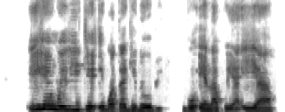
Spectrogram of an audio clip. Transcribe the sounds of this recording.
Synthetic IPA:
i˦ɦe˦ŋʷe˨ɾi˦ke˦ʔɪ˦ɡ͡ba˨ta˨ɡɪ˦no˦bi˨ | bʊ˨ʔɪ˦na˨pʊ˨ja˦ʔɪ˦ja˦a˦ɦʊ˨

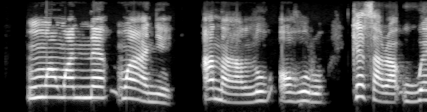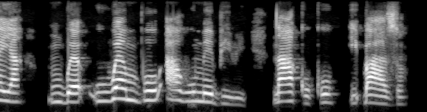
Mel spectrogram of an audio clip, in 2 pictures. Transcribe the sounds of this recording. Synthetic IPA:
ŋ̩˦ŋʷa˦ŋʷa˦n̩˦ne˦ŋʷaː˦˨ɲɪ˨ | a˦na˨a˨lʊ˦ɔ˦ɦʊ˦ɾʊ˦ | ke˦sa˨ɾa˨ʔu˨we˦ja˦ | ŋ͡m̩˨ɡ͡be˨u˨we˦m̩˦bʊ˦a˦ɦʊ˦me˨bi˨ɾi˨ | na˦a˦kʊ˨kʊ˦ | i˦k͡pa˦a˨zʊ˦

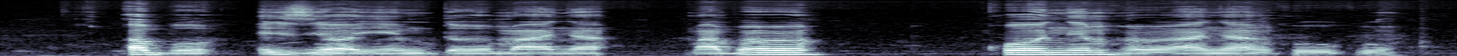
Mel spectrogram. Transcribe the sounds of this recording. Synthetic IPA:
ɔ˦bʊ˨ | e˦zi˦ɔ˨ɲɪ˨˦m̩˦do˦ma˦a˦ɲa˦ | ma˨bʊ˦ɾʊ˦ | kʷo˦ɲe˦m̩˦ɦʊ˨ɾʊ˨a˦ɲa˦ŋ̩˨ko˨u˦kʷu˦˨

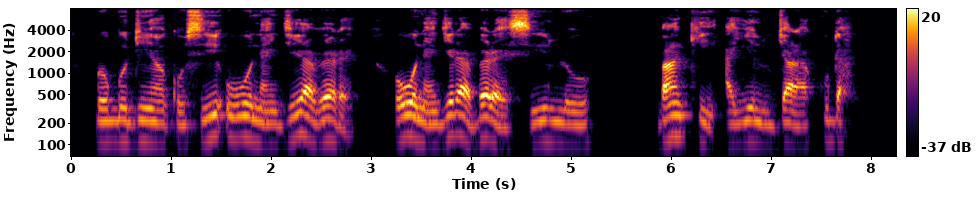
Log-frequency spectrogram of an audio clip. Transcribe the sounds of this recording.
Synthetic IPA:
ɡ͡bo˨ɡ͡bo˨dĩ˨j̃ã˨ko˨si˨˦o˧wo˦˨nã˨ĩ˨d͡ʒi˦ɾi˦a˦˨bɛ˦˨ɾɛ˨ | o˧wo˦˨nã˨ĩ˨d͡ʒi˦ɾi˦a˦˨bɛ˦˨ɾɛ˨si˨˦lo˧ | bã˦kʰi˦˨a˨je˦lu˨d͡ʒa˦˨ɾa˧ku˦da˦˨

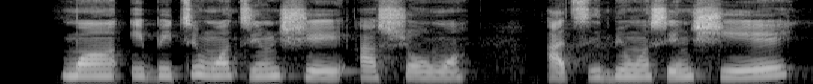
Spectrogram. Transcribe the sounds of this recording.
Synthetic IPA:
mɔ̃˧i˨bi˧ti˦w̃ɔ̃˦ti˨˧˦n̩˦ʃe˧a˨ʃɔ˧w̃ɔ̃˧ | a˦˨ti˧bi˦w̃ɔ̃˧ʃe˧n̩˦ʃe˧˦

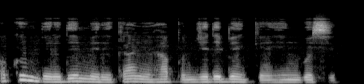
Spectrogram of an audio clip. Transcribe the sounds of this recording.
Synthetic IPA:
ɔ˦ko˦m̩˨be˨ɾe˨de˦m̩˦me˨ɾe˨ka˦ɲɪ˨˦ɦa˦pʊ˨n̩˦d͡ʒe˦de˦be˦ŋ̩˨ke˨n̩˦ɦɪ˦ŋ̩˦ɡo˦si˦

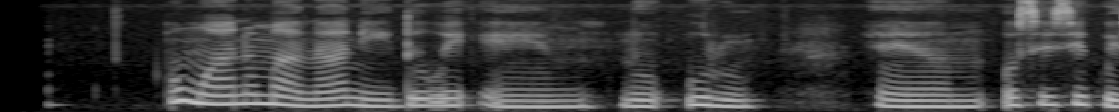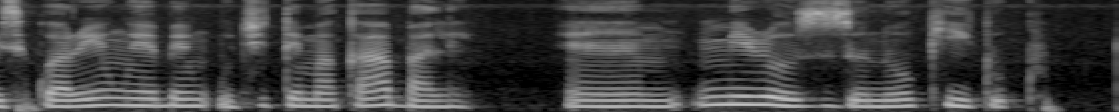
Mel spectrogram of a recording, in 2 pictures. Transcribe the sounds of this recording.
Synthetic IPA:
ʊ˦mu˨a˦nʊ˦ma˨na˨˦ni˨do˦we˦ʔm̩˨no˨u˦ɾu˨ | m̩˨o˦si˦si˦kʷe˨si̥˨kʷa˨ɾɪ˦ŋʷe˦e˦be˦m̩˦u˨t͡ʃi˦te˦ma˦ka˦a˦ba˨lɪ˨ | m̩˨m̩˦mi˦ɾi˦o˨zu˨zo˨no˦kʰi˦˨ku˨ku̥˨

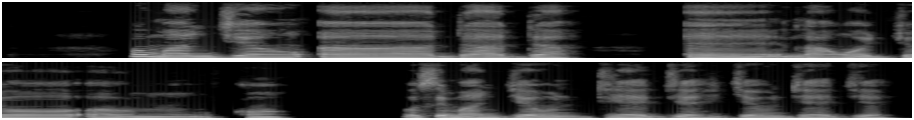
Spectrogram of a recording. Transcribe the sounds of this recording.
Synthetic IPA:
wo˦mã˦n̩˦d͡ʒɛ˦ŋũ˦a˨da˦˨da˦ | ɛ˨la˦wɔ̃˨d͡ʒɔ˦˨m˨kɔ̃˨ | wo˦si˦˨mã˨˦n˦d͡ʒɛ˦ŋũ˦di˦ɛ˦˨di˨˦ɛ˦˨d͡ʒɛ˨ŋũ˦di˦ɛ˦˨di˦ɛ˦˨

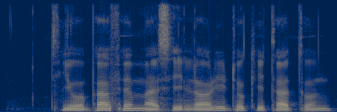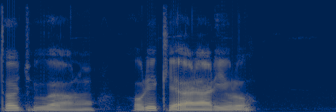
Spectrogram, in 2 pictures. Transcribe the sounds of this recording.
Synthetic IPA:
tʰi˧˦o̰˧ba˦fɛ˧˦mã˦˨si˨lɔ˧ɾi˦do˦ki˦ta˦˨tʰo˨˦n̩˦tɔ˦d͡ʒu˦a˨ɾ̃ũ˧ | o˧ɾi˦˨kʰɛ˧ʔa˧ɾa˧ɾi˦˨ɾo˨

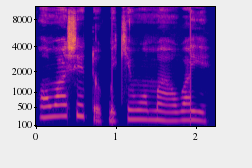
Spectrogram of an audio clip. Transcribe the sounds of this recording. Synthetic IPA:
ɔ̃˦w̃ã˦ʃe˦˨to̰˨k͡pe˨˦kʰi˦w̃ɔ̃˦mãː˦˧wa˦je˦˨

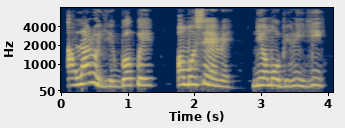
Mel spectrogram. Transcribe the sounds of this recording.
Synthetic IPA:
a˧la˦ɾo˦˨je˨˦ɡ͡bɔ˦k͡pe˦ | ɔ˧mɔ̃˧ʃɛ˦˨ɾɛ˨ | nĩ˨˦ɔ˧mɔ̃˧o˨bĩ˨˦ɾ̃ĩ˦i˨jiː˦˨

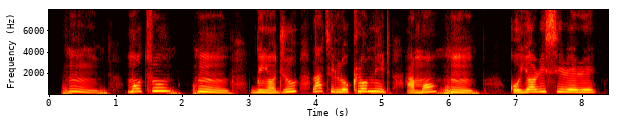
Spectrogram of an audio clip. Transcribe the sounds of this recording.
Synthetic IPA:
hũ˨ | mo˧tũ˦hũ˦˨ɡ͡bĩ˨j̃ɔ̃˨d͡ʒu˨˦la˦ti˧lo˧klo˦mĩ˦˨da˨mɔ̃˧hũ˨ | ko˨jɔ˦ɾi˦si˦ɾe˧ɾe˧

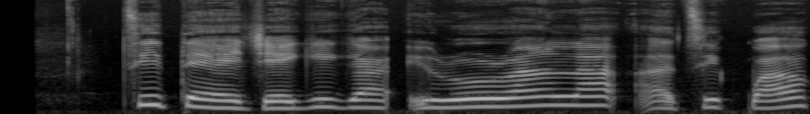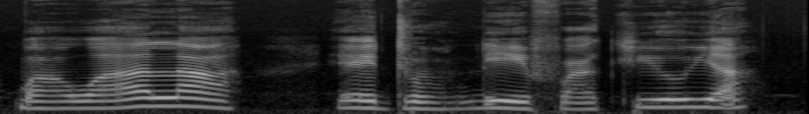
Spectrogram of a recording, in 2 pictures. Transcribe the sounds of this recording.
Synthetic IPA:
ti˦tɛ˧ɛ˨d͡ʒɛ˨ɡi˦ɡa˧i˨ɾo˨˧˦ɾa˦n̩˦la˦a̰˨ti˧k͡pa˨˦k͡pa˨wa˧˦la˦˨ | ɛ˧˨dũ˨le˨˦˨fa˨kʰi˦o˦ja˦

